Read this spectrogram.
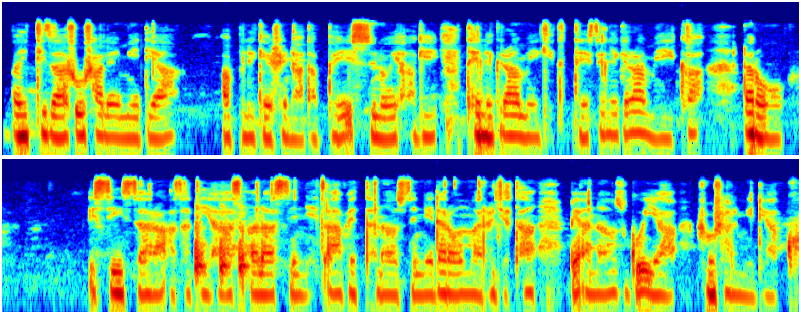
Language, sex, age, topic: Gamo, female, 25-35, government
